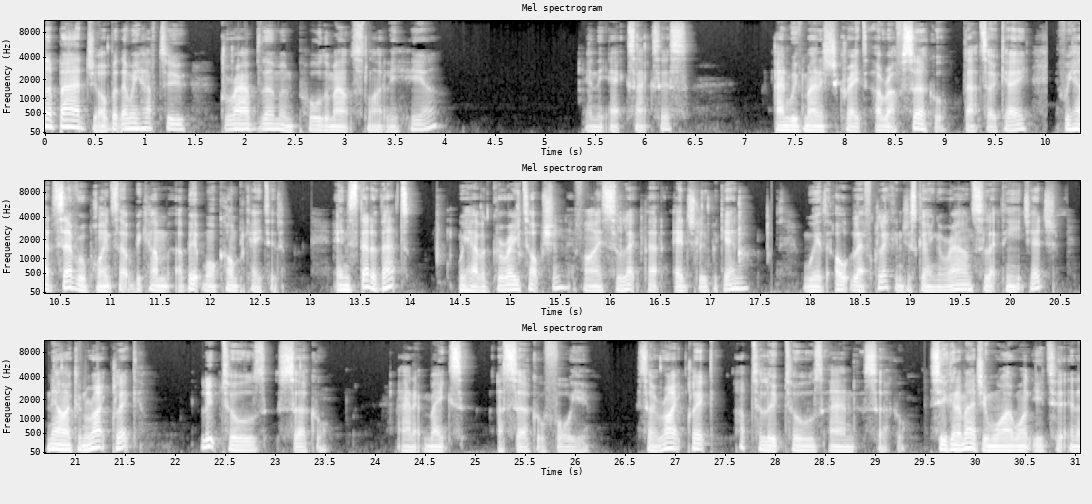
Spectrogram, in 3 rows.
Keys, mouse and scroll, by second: 1.8 g, 6.4-9.4 middle drag, 11.7 scroll down 1, 13.5 ctrl+z, 13.8 ctrl+z, 14.7-15.9 shift+middle drag, 15.9 2, 16.9 alt+click, 17.7 alt+shift+click, 17.8 alt+shift+click, 20.9-29.5 right drag.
